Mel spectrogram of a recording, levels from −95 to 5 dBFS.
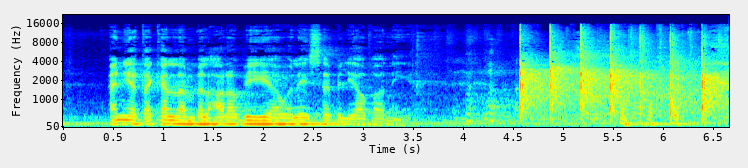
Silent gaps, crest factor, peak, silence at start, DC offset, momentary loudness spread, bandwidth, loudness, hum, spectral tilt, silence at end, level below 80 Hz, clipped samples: none; 24 dB; 0 dBFS; 0 s; under 0.1%; 19 LU; 15.5 kHz; -23 LUFS; none; -4.5 dB/octave; 0 s; -56 dBFS; under 0.1%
